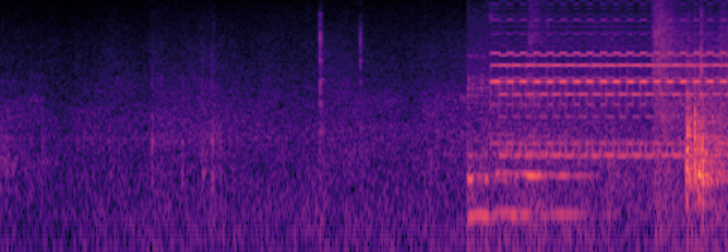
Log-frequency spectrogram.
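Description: A few faint clicks as keys are pressed on a wall-mounted landline telephone, then, about four seconds in, an electronic telephone ringer starts ringing loudly: a steady chord of tones with a slight warble, lasting about two seconds.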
